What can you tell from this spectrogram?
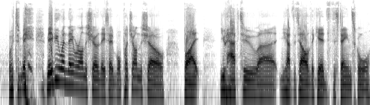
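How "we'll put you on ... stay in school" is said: ordinary delivery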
